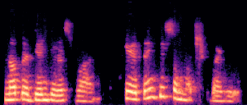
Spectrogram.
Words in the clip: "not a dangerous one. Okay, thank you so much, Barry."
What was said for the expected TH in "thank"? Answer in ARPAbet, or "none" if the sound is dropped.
T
